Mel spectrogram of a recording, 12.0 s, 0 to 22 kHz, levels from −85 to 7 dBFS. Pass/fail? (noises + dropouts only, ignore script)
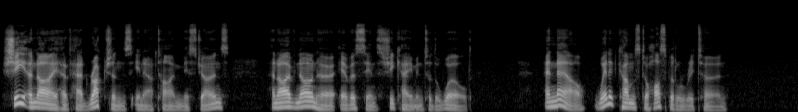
pass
